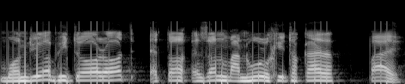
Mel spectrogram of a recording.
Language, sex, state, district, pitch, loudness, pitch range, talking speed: Assamese, male, Assam, Sonitpur, 175 Hz, -14 LUFS, 165-185 Hz, 120 wpm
